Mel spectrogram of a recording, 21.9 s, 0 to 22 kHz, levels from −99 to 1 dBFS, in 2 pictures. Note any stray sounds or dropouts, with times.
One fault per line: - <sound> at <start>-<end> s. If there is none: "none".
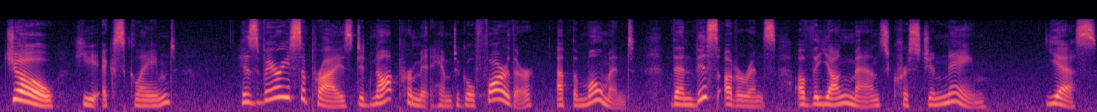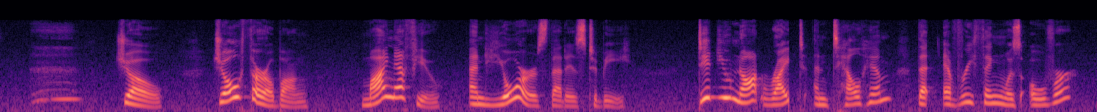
- breath at 11.3-11.9 s
- dropout at 18.9-18.9 s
